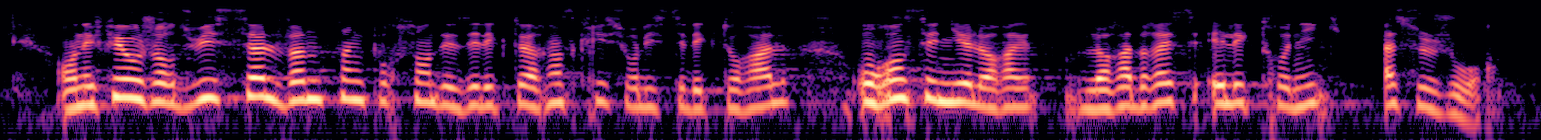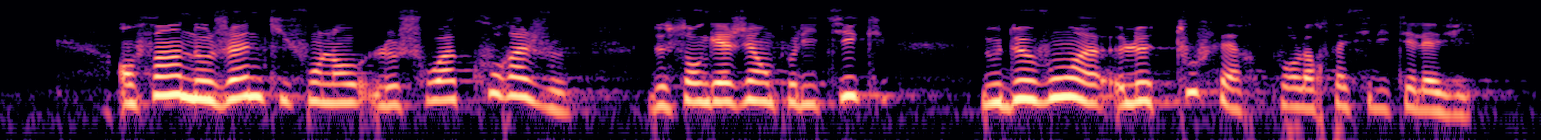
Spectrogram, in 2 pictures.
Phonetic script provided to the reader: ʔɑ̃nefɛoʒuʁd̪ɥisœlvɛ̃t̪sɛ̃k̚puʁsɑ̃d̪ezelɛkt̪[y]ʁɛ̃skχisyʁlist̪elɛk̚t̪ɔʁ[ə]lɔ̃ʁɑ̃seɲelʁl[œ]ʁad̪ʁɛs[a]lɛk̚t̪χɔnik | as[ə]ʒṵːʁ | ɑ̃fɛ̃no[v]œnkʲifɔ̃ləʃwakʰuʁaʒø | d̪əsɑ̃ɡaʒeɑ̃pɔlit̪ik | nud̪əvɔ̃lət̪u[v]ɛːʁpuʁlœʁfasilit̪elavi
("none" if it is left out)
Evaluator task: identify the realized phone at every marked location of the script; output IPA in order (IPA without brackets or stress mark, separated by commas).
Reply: œ, a, œ, e, ə, ʒ, f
